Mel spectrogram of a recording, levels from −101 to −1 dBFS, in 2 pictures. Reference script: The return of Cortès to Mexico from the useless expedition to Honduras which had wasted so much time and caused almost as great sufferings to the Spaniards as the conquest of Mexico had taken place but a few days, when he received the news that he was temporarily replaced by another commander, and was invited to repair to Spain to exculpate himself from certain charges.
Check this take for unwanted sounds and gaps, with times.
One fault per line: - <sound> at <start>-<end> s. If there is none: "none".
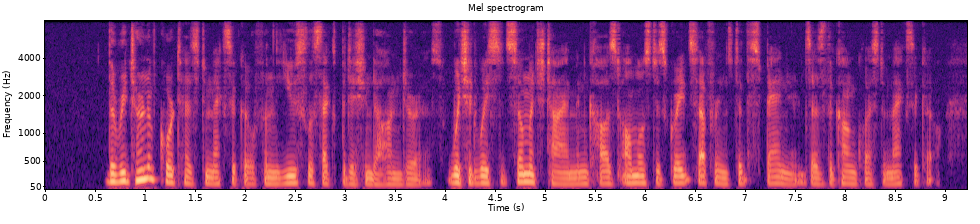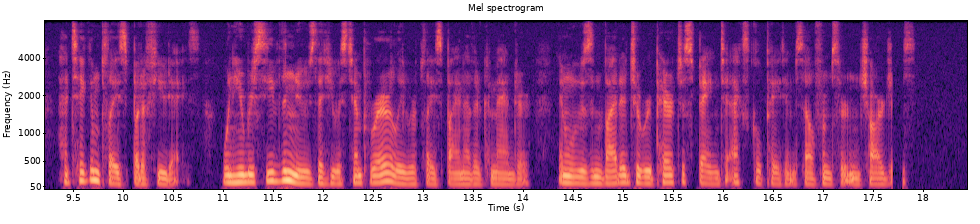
- dropout at 17.7-17.8 s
